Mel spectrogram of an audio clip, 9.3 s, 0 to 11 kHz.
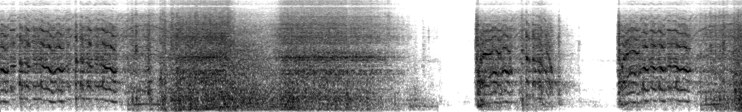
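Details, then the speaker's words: Dodge W300 dump truck (carbureted, sat a year) cranks repeatedly with brief catches that never settle into a run, even after a splash of gas in the carburetor and fresh gas in the tank; fuel seems not to reach the carburetor. "seems like the fuel is not getting to the carburetor"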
